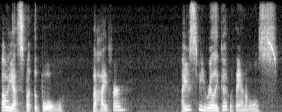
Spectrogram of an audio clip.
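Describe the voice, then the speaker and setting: A man playing a guilt-ridden, imprisoned female ex-baseball pitcher in a wistful, theatrical dramatic monologue that rambles and interrupts itself. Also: big pitch swings, measured pace, a bit bright, heavily acted. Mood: wistful, rambling.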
